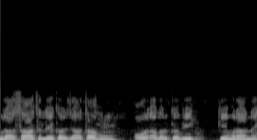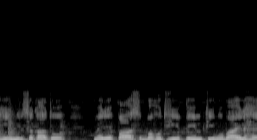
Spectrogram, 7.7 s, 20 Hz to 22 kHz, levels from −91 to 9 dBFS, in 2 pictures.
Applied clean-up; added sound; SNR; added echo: none; none; none; none.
